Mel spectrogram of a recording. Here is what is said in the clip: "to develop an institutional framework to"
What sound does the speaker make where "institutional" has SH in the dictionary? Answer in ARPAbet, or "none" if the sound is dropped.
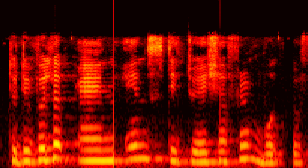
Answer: none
